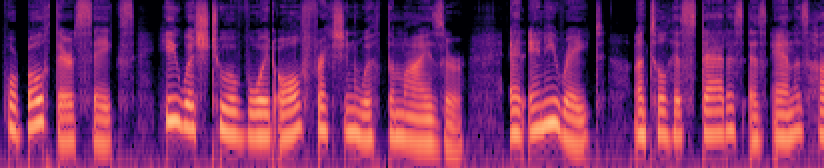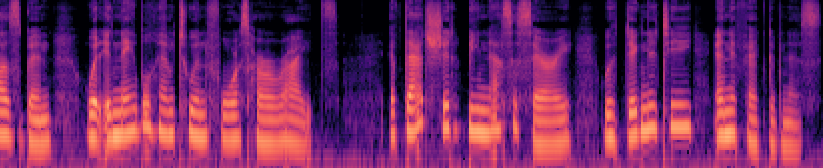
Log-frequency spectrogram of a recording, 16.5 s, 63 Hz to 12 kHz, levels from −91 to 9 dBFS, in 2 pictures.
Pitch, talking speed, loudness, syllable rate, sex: 180 Hz, 140 wpm, -19 LUFS, 4.2 syllables/s, female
